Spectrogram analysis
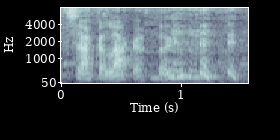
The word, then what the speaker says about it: chakalaka: Chakalaka.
